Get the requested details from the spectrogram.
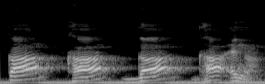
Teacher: क वर्ग में क, ख, ग, घ, ङ, ये 5 वर्ण हैं और इनका उच्चारण स्थान है कंठ।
